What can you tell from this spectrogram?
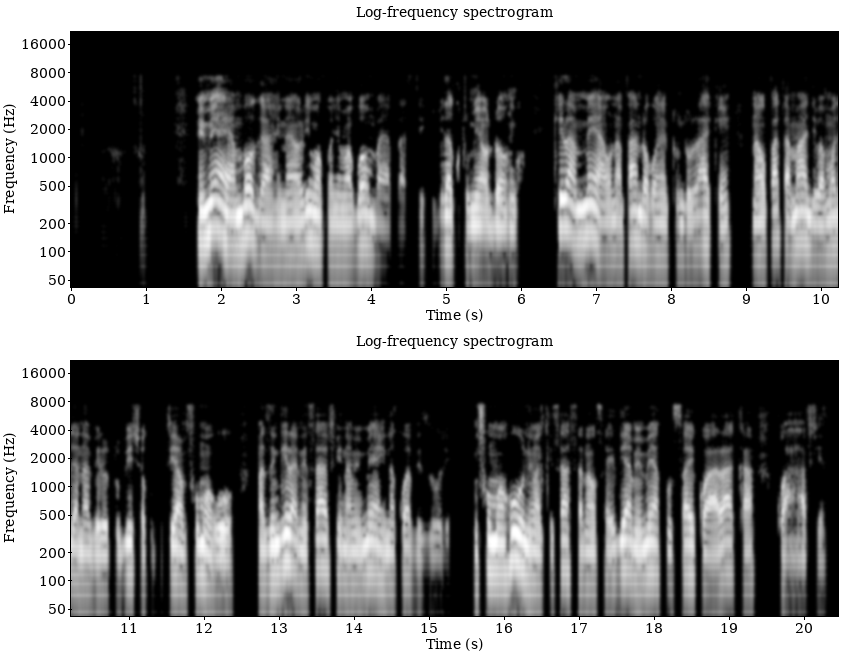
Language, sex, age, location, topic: Swahili, male, 25-35, Dar es Salaam, agriculture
